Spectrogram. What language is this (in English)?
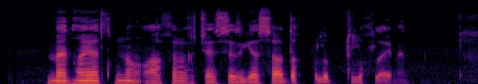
Uyghur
